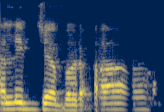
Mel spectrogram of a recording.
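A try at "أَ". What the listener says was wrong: মাশাআল্লাহ, আর একটু টান দিয়ে পড়বেন।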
